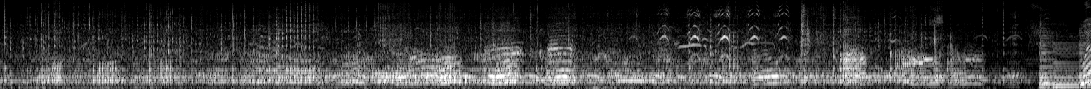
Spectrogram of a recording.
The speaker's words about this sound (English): It was the elephant seals.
